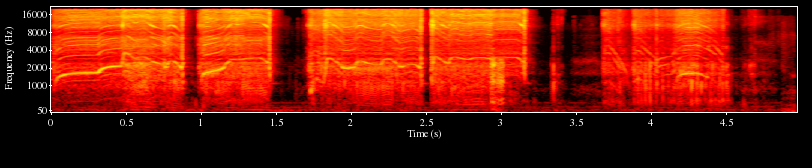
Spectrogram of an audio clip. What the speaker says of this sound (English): I'm gonna go ahead and drill those holes out now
